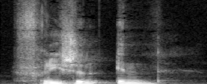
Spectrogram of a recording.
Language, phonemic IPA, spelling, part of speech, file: Dutch, /ˈvrizə(n) ˈɪn/, vriezen in, verb, Nl-vriezen in.ogg
- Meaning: inflection of invriezen: 1. plural present indicative 2. plural present subjunctive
